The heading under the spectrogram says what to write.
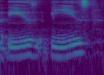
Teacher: So you have the high front E, very tense, tongue is high. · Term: E vowel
